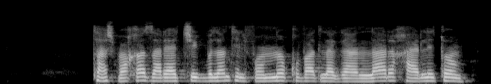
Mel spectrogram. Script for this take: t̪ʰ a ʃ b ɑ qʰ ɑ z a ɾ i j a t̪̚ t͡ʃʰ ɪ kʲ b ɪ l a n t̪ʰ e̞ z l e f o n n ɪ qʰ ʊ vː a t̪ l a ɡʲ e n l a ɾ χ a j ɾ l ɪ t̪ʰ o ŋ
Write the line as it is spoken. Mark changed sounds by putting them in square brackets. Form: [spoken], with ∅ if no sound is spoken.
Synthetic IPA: t̪ʰ a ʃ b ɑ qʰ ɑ z a ɾ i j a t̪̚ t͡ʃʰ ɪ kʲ b ɪ l a n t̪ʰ e̞ [∅] l e f o n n ɪ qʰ ʊ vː a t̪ l a ɡʲ [a] n l a ɾ χ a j ɾ l ɪ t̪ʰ o ŋ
